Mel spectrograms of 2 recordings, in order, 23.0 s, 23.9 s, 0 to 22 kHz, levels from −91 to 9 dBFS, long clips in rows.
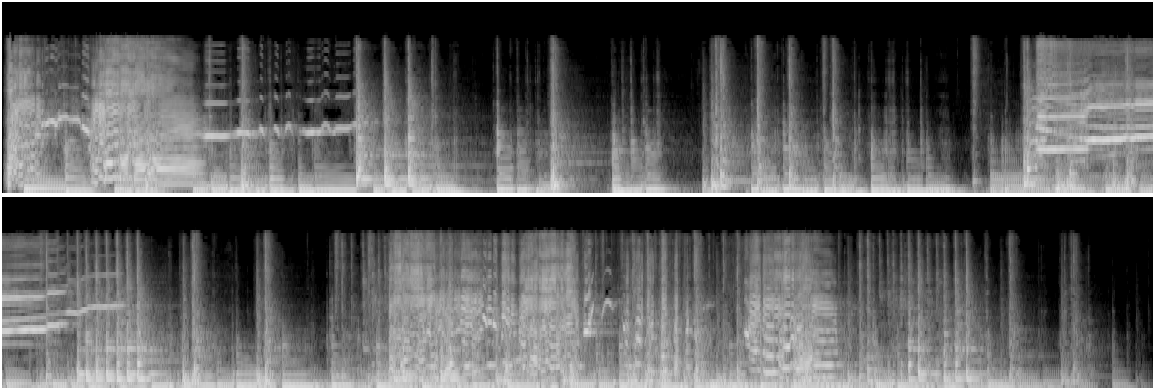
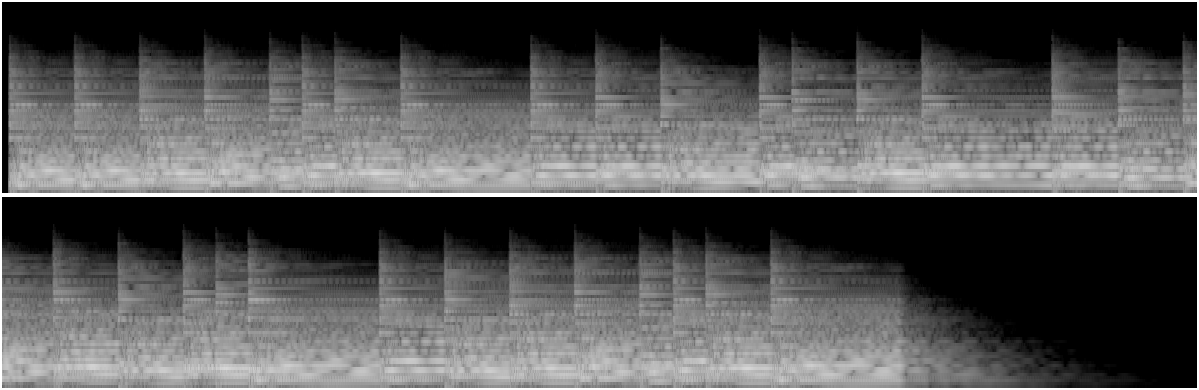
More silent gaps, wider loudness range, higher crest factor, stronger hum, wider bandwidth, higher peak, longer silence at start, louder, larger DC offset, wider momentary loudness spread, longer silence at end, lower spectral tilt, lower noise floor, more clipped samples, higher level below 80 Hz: neither; first, 6 LU vs 2 LU; about the same, 10 dB vs 14 dB; neither; first, 10.5 kHz vs 7.6 kHz; about the same, 0 dBFS vs -2 dBFS; about the same, 0 s vs 0.05 s; first, -12 LUFS vs -15 LUFS; second, under 0.1% vs 0.4%; first, 9 LU vs 4 LU; second, 0.2 s vs 2.5 s; about the same, -6 dB/octave vs -7 dB/octave; second, -31 dBFS vs under -90 dBFS; neither; first, -16 dBFS vs -48 dBFS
